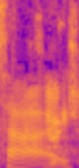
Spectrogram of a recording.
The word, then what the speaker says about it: Tsai: yes a TA sts-80 the T and the s go together it's sighs it's probably we're good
